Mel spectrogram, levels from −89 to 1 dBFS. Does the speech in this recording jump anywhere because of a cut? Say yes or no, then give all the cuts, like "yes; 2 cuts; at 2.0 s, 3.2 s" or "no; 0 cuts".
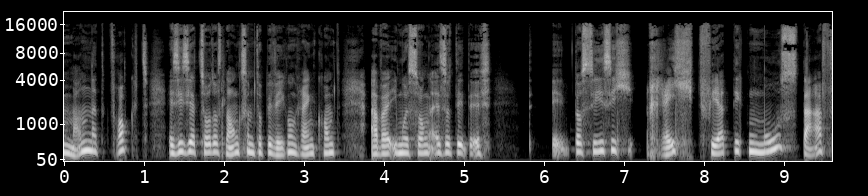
yes; 2 cuts; at 4.6 s, 6.3 s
